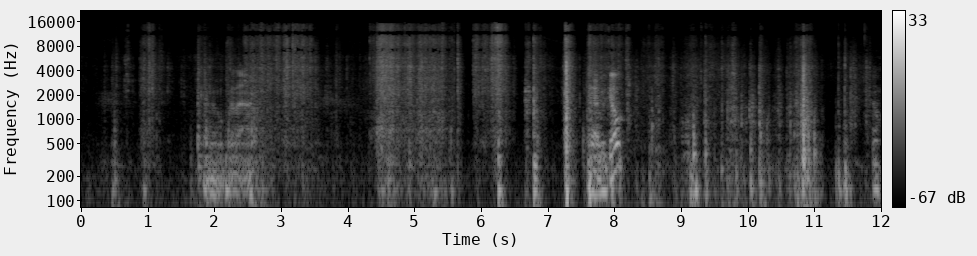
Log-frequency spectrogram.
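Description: Tissue paper rustling and crinkling as it is handled, in two long stretches, followed by a few sharp clicks and knocks.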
